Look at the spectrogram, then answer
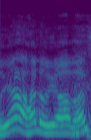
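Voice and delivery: fake phone call. Co-host teasing him over upside-down phone, fake phone call. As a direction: play loudly at being on the phone. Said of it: "die ganze Zeit das Handy falsch rum".

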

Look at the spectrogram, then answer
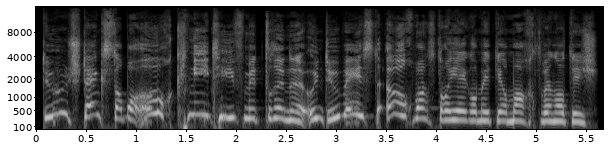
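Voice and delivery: very high, indignant wolf. A narrator's reading. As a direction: squeal back, offended. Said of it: "Das ließ der böse Wolf nicht auf sich sitzen".

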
